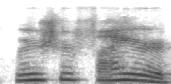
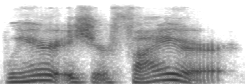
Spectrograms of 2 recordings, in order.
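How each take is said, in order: First: The question sounds gentle and kind. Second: The question sounds judgmental and accusing.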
